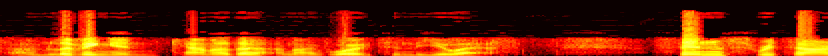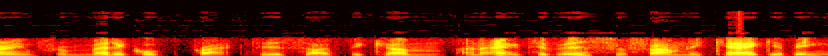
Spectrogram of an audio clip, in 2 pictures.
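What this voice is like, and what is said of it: British accent. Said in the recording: “I'm a physician trained in Britain, as you can tell from my accent.”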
